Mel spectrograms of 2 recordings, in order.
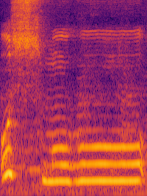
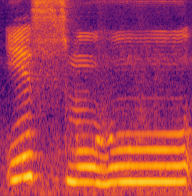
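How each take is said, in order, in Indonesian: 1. Kata ini diawali dengan vokal u. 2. Kata ini diawali dengan vokal i. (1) "bukan usmuhu" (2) "kita mengawalinya dengan membaca ismuhu, begitu ya"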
